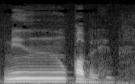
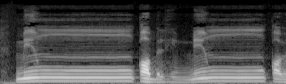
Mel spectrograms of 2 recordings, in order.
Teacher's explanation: التجويد المراد منه التسهيل، يعني لما تقول من قبلهم أنت بعدت صفة النون عن القاف من قبلهم، لكن التسهيل أن تذهب إلى صفة القاف من قبلهم من قبل، فتفخم الغنة لأن الغنة الشأن أنها تابعة لما بعدها تفخيما وترقيقا · Shown in: second take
